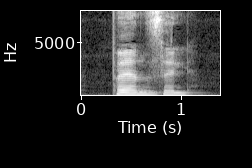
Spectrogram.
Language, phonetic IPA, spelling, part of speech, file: Ukrainian, [ˈpɛnzelʲ], пензель, noun, Uk-пензель.ogg
- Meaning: paintbrush, brush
